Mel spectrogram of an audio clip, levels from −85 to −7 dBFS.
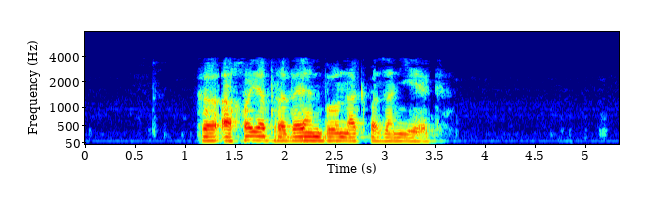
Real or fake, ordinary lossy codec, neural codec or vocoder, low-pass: real; AAC, 16 kbps; none; 7.2 kHz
